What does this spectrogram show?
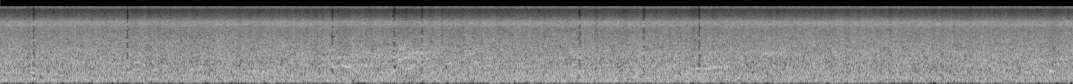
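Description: Steady rush of water pouring over low rocky cascades of a river waterfall. Faint voices sound underneath.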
